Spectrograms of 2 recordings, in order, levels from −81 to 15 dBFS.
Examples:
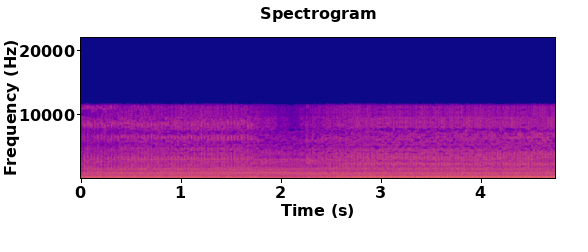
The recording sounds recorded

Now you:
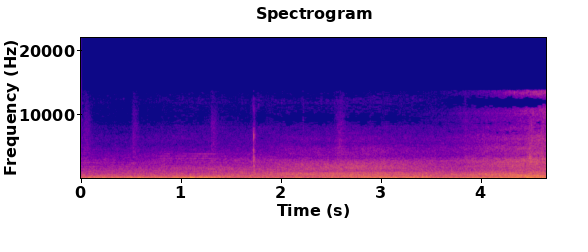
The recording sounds recorded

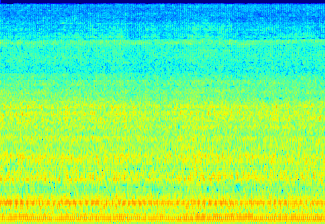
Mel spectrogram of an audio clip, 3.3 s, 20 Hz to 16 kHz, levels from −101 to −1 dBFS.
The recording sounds recorded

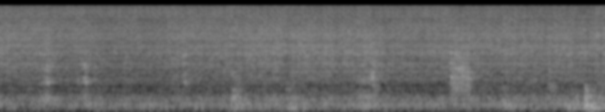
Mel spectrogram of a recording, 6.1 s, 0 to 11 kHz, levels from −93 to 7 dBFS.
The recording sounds remade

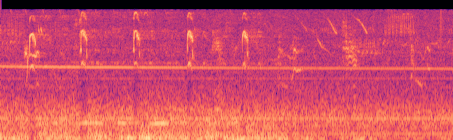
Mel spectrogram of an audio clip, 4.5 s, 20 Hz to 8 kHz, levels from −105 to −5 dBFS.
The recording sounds recorded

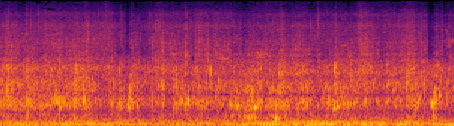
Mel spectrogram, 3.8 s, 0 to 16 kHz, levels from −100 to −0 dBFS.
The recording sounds recorded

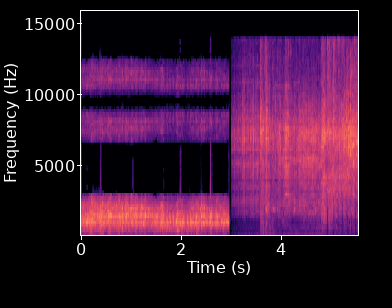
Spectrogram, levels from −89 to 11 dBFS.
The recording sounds recorded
